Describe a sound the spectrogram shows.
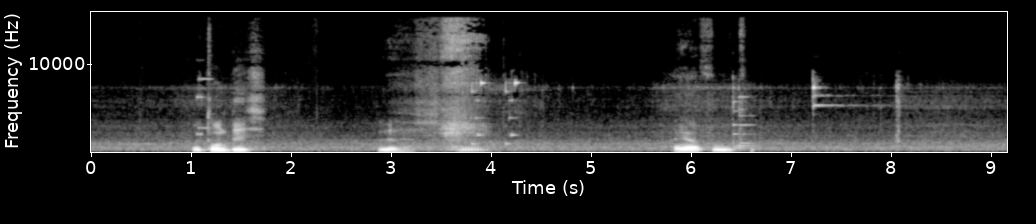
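A handheld game console plays short electronic game sounds through its small speaker.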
